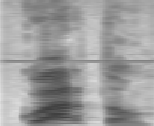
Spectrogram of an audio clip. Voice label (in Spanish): "cuarto", Spanish; real estate vocabulary; learn spanish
